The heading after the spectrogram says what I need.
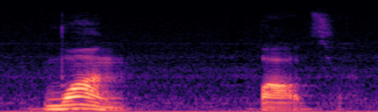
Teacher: if there is a measure word, this kind of attributes, we don't stress them. We will stress baozi because baozi here objective.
